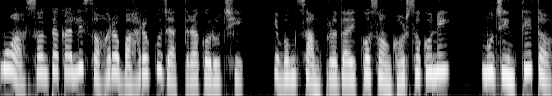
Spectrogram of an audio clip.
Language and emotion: Odia, fearful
